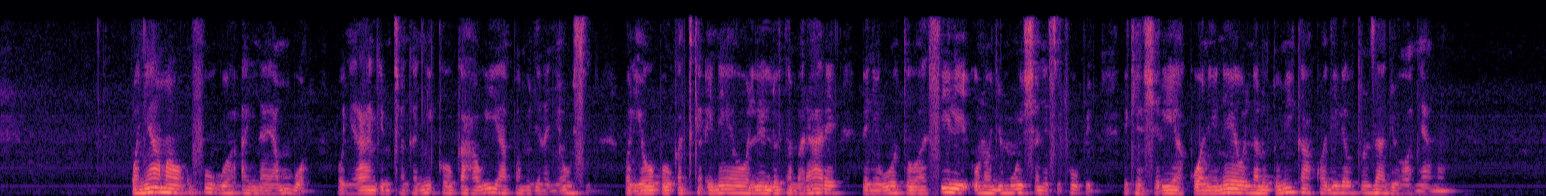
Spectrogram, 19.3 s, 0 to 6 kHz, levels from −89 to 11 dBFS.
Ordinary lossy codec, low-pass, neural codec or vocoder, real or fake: MP3, 48 kbps; 5.4 kHz; none; real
